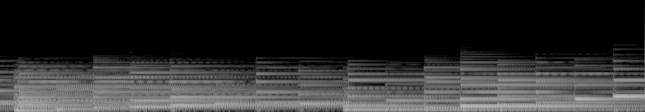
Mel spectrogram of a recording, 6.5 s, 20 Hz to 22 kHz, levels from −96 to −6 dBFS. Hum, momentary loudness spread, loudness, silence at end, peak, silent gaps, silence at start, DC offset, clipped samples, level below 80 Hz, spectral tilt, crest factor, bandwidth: none; 7 LU; -39 LUFS; 0 s; -24 dBFS; none; 0 s; under 0.1%; under 0.1%; -68 dBFS; -10 dB/octave; 14 dB; 3.8 kHz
